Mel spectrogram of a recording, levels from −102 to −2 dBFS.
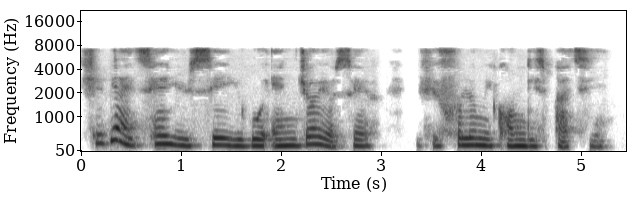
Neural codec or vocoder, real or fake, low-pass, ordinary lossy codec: codec, 16 kHz, 6 kbps, DAC; fake; 7.2 kHz; MP3, 48 kbps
